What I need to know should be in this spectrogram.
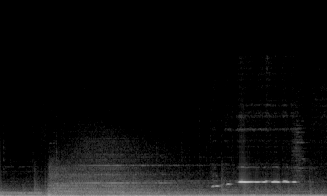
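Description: A soft whooshing game effect swells and fades.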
